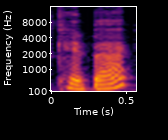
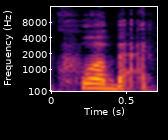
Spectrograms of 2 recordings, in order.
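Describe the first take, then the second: First: It begins with a plain k sound. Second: It begins with a kw sound. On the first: "It sounds like I'm saying it with a K" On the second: "as opposed to a Q U, which would be Quebec"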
